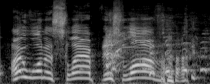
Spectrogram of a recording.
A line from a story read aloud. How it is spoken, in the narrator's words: It yells out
